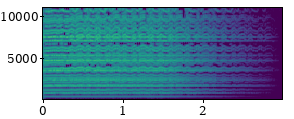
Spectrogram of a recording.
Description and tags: PPG 011 Dissonant Organ Chord E5
This sample is part of the "PPG
MULTISAMPLE 011 Dissonant Organ Chord" sample pack. It is a dissonant
chord with both low and high frequency pitches suitable for
experimental music. In the sample pack there are 16 samples evenly
spread across 5 octaves (C1 till C6). The note in the sample name (C, E
or G#) does not indicate the pitch of the sound but the key on my
keyboard. The sound was created on the PPG VSTi. After that normalising and fades where applied within Cubase SX.
chord, multisample, dissonant, ppg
